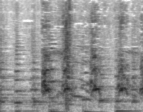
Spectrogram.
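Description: Background music with a steady bass beat; from about half a second in, a dog barks repeatedly over it.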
